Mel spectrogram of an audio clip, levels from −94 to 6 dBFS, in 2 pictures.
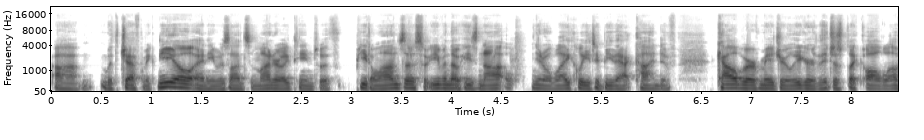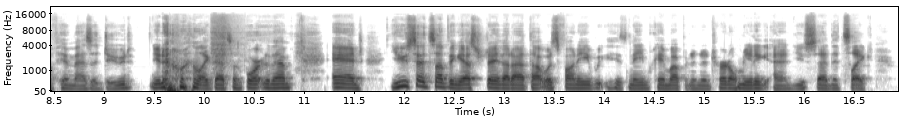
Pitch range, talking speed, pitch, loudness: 115-135 Hz, 250 wpm, 125 Hz, -24 LUFS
